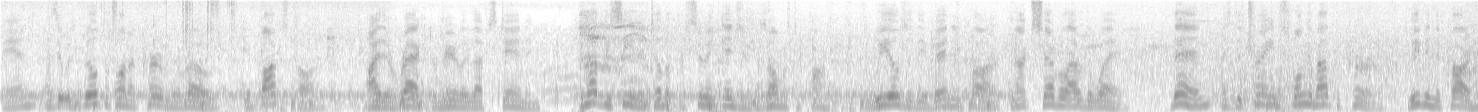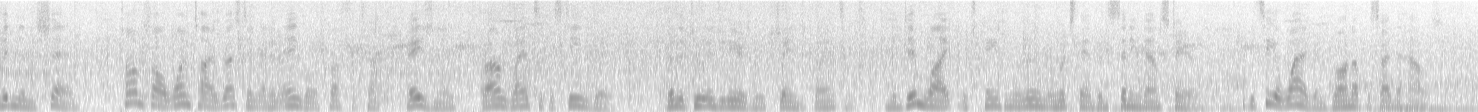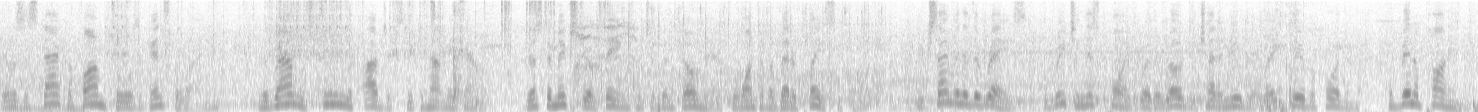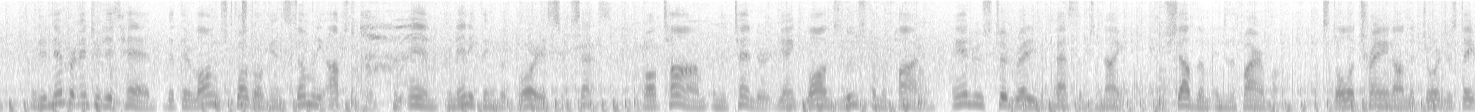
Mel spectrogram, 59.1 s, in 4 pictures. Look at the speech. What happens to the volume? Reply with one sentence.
The volume of the speech stays about the same.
